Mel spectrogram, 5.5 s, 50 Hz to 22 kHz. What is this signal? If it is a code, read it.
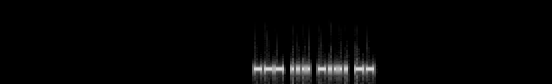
Morse code, heard as a keyed tone, about 44 wpm, 700 Hz. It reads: OH6M
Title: DXCC-100 Call Signs - 4 Characters - Repeated 3x - 45wpm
